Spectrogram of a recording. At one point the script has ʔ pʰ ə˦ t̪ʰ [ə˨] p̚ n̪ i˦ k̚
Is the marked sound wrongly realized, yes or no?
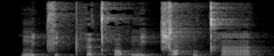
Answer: yes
